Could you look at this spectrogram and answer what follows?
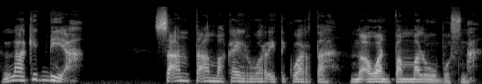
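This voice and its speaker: A man's voice: medium pitch, sing-song, normal speed, fairly bright tone, no room sound, studio quality. A man with an Ilocano Filipino accent playing a cunning accomplice in a drama. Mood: sly. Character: cunning male accomplice plotting a swindle. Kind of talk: TV drama acting.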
